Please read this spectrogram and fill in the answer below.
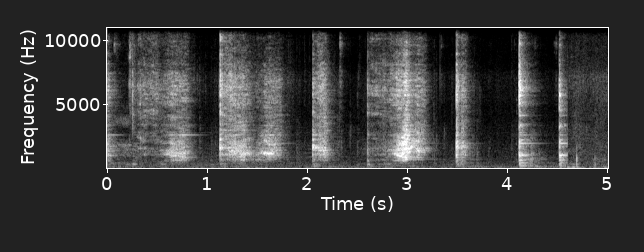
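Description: Spoon scraping and stirring thick masala paste in a steel kadai, in a run of strokes each about a second long, with a few sharp clinks of the spoon against the pan near the end. The masala is being fried on low heat until the oil separates.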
